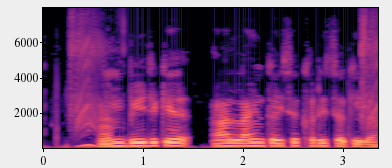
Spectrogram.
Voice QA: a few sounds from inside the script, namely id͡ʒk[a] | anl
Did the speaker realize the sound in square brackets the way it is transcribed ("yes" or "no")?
no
